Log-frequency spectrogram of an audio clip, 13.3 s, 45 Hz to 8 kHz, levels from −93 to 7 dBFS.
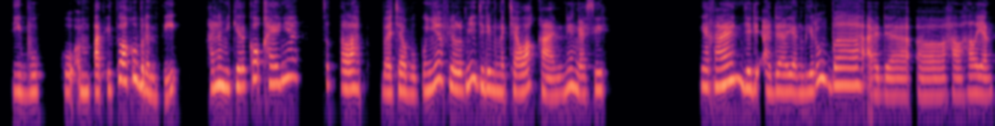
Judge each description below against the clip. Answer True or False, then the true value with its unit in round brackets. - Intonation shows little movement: False (5.4 semitones)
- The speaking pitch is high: True (195 Hz)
